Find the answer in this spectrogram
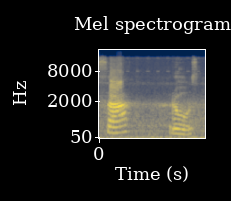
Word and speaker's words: pássaros: Pássaros, observe, é uma palavra que possui 3 sílabas também. Veja só, pássaros.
